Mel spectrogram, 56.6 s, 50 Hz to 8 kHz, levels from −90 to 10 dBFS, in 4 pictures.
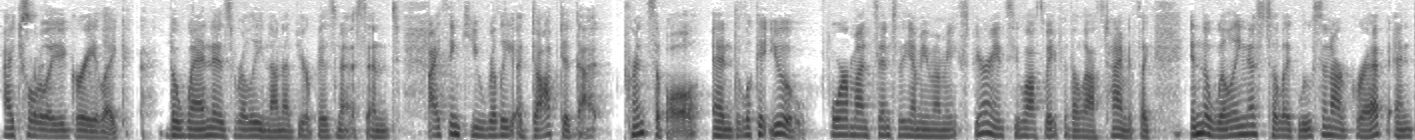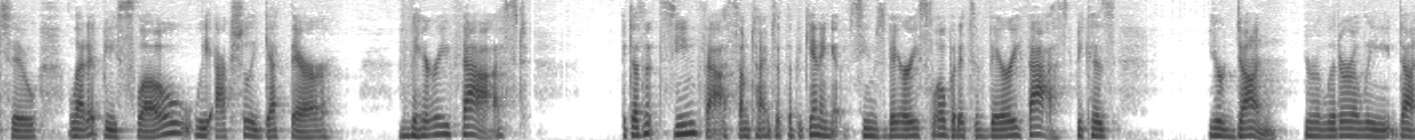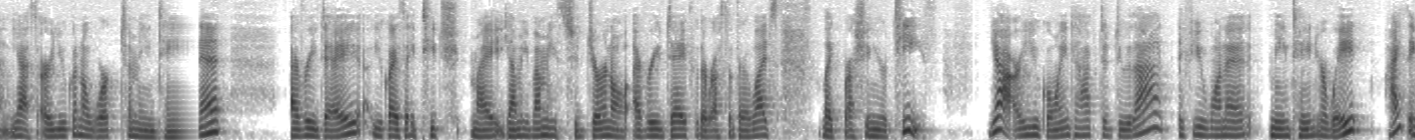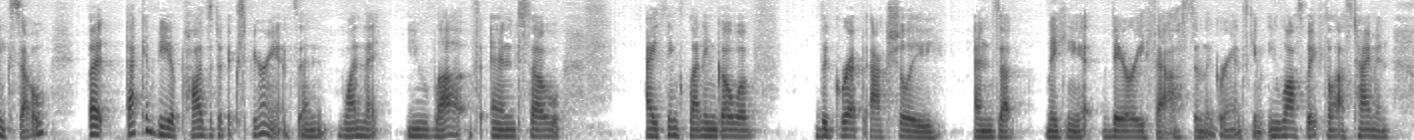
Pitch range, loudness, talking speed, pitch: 135-160 Hz, -19 LUFS, 185 wpm, 145 Hz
